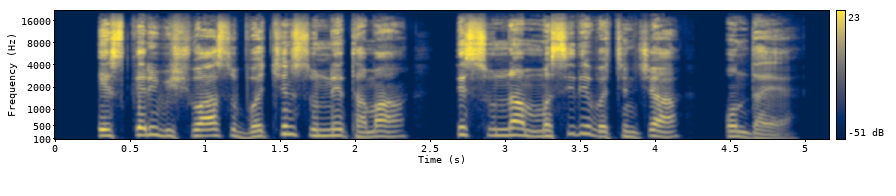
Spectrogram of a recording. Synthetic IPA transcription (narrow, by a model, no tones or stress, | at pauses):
eskəɾiʋɪʃwaːsʋɐt͡ʃənsʊnːet̪ʰɐmã | t̪esʊnːamɐsiːd̪eʋɐt͡ʃənt͡ʃa | ɔ̃ːnd̪aɛ̰ː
